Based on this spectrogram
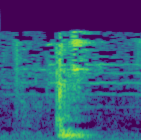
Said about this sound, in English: Okay, heave it in. Slam the doors.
